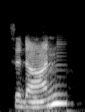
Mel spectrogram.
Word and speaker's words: Zidane: I don't know how you say it in English, but Zidane.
